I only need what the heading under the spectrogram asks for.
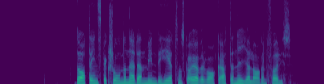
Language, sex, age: Swedish, female, 27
